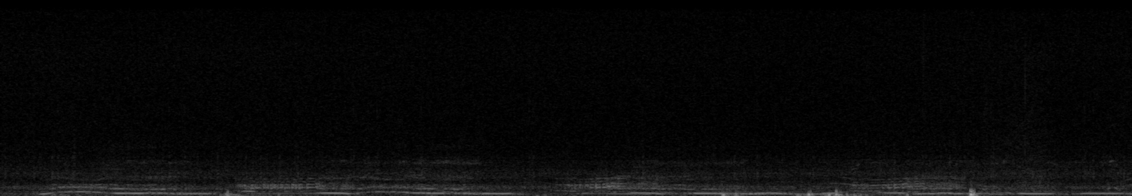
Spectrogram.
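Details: Lions of a pride in Kruger National Park, South Africa, roaring on a road after a rare white lion joins them; a series of deep, rumbling moans, each swelling then fading, with a few sharp knocks and clicks in between.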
